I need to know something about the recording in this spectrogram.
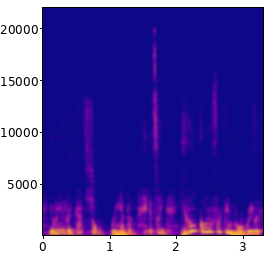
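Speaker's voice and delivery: ordinary talk, nothing marked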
